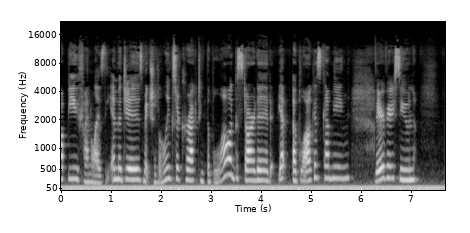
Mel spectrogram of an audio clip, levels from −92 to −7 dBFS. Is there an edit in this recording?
yes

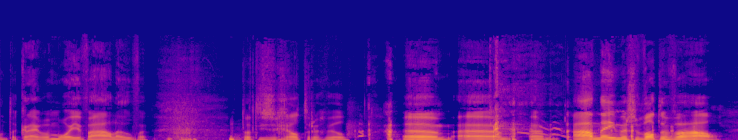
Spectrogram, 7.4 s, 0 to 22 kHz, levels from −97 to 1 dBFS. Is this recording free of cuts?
yes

